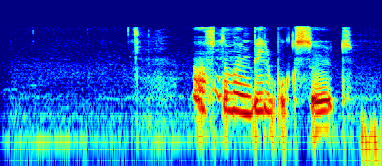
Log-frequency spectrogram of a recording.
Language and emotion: Russian, sad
